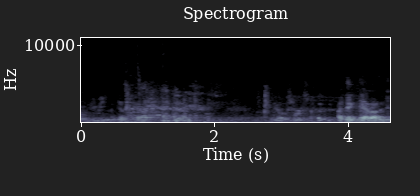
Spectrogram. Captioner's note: laughing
